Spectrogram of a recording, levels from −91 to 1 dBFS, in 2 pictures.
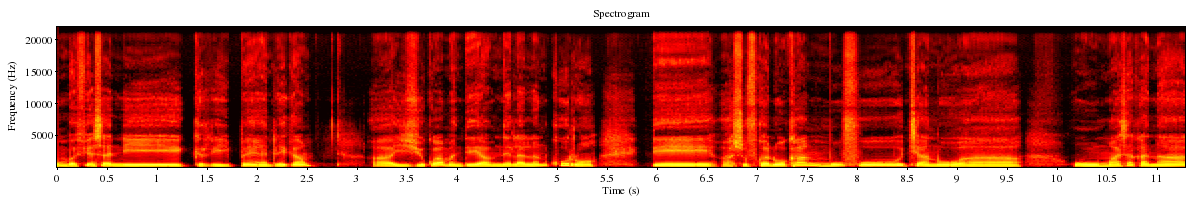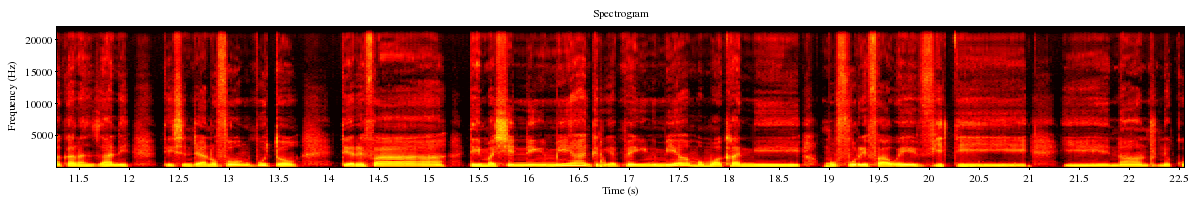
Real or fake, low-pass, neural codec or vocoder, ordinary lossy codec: fake; none; vocoder, 44.1 kHz, 128 mel bands every 512 samples, BigVGAN v2; none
